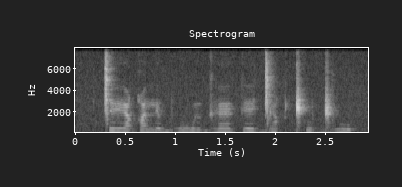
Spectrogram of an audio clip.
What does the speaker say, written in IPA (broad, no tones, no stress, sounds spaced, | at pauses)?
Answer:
ǀ eː q ɛ n e bʱ u w ɨː ɡʱ ɛː k e ɡ͡ǀ e q ǁʰ u ɡ͡ǁ u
